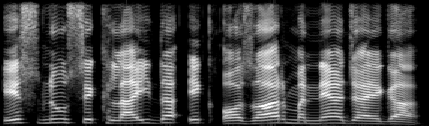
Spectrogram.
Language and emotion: Punjabi, neutral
